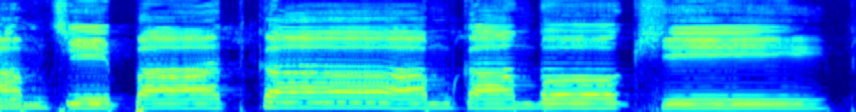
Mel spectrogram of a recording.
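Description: A man chanting a Konkani rosary prayer in short phrases on a near-level pitch, with brief pauses between them.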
